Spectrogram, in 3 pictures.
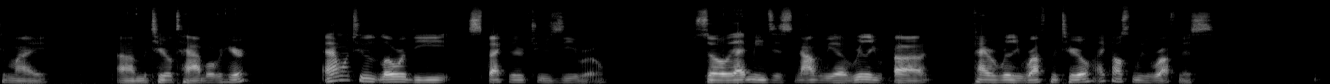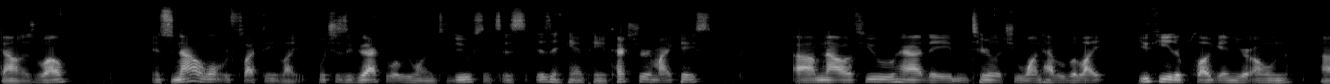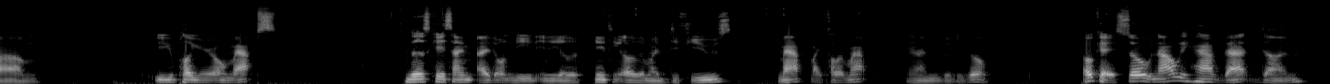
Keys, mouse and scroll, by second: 1.3 click, 2.0 click, 2.3 click, 5.2-7.3 drag, 11.6-13.8 drag, 15.4-19.0 alt+drag, 19.8-20.1 alt+middle drag, 20.6-23.3 alt+drag, 24.6 alt+middle click, 31.0 click, 32.2 alt+middle drag, 32.6-33.0 alt+drag, 33.7 alt+middle drag, 34.3 alt+click, 35.2-37.7 alt+drag, 38.0 alt+middle click.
